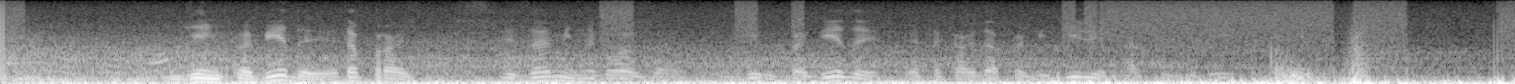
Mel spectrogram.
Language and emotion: Russian, neutral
